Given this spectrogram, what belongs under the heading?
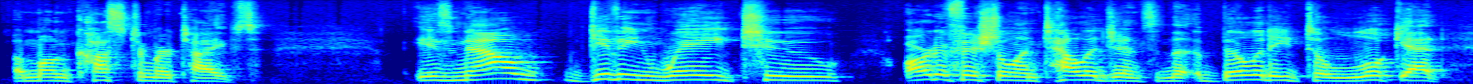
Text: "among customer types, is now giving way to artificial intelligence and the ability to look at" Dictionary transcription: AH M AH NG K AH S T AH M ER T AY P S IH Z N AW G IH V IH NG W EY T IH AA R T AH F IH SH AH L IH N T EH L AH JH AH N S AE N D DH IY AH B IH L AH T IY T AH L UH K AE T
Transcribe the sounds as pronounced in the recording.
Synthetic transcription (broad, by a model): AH M AH NG K AH S T AH M ER T AY P S IH Z N AW G IH V IH NG W EY T IH AA R T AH F IH SH L IH N T EH L AH JH AH N S N DH IY AH B IH L AH T IY T AH L UH K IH T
